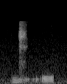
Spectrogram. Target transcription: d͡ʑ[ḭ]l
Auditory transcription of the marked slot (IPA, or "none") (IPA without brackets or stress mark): ḭ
